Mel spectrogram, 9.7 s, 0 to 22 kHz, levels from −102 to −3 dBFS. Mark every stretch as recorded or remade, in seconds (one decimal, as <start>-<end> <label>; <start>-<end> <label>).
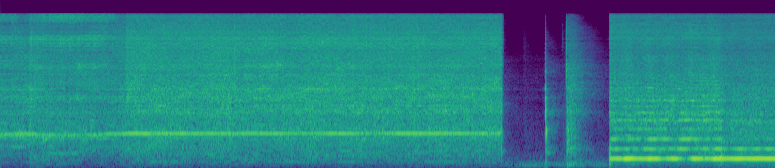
0.0-9.7 remade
